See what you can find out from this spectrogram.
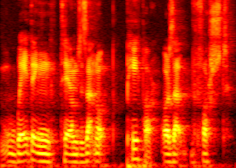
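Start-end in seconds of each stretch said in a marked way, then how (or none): none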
